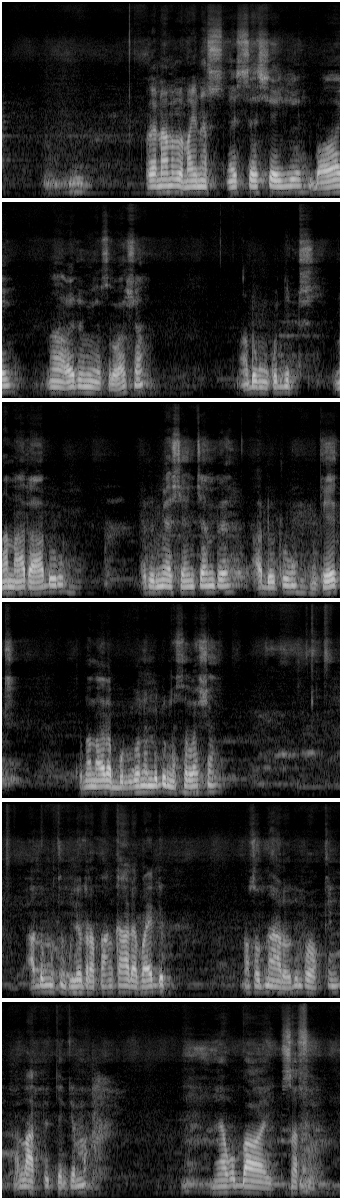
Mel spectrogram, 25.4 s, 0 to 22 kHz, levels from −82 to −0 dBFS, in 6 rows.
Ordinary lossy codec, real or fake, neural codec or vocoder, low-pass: none; fake; codec, 44.1 kHz, 7.8 kbps, Pupu-Codec; none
